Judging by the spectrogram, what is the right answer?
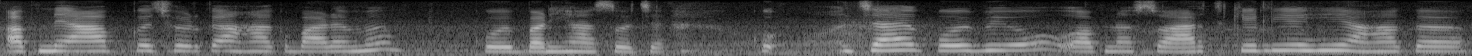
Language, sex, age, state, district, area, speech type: Maithili, female, 45-60, Bihar, Purnia, rural, spontaneous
